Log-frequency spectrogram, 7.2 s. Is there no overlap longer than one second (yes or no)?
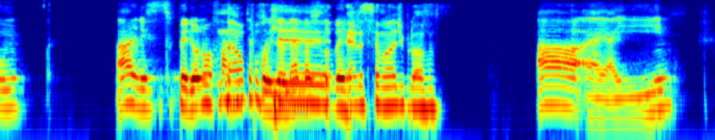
no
